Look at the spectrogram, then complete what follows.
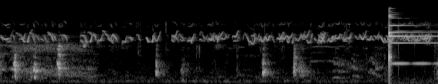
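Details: Domestic chicken chicks with a hen chirp in a wavering high peep chorus over short, low clucks. Near the end a sudden bright electronic beep holds steady over the chicks.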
